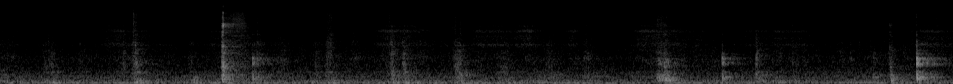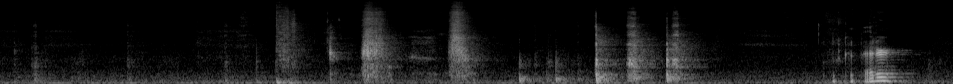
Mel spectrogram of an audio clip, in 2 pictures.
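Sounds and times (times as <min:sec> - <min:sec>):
chisel scraping glue from wood: 0:14.2 - 0:16.6.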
